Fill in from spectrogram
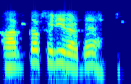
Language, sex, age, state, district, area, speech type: Urdu, male, 30-45, Uttar Pradesh, Gautam Buddha Nagar, urban, conversation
